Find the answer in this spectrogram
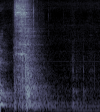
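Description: Pipe clamp being slid and adjusted on its steel pipe: one short metallic rasp about a quarter of a second in.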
